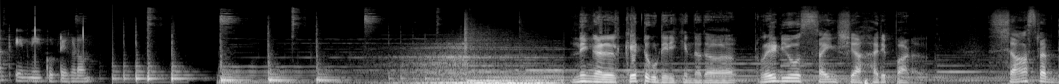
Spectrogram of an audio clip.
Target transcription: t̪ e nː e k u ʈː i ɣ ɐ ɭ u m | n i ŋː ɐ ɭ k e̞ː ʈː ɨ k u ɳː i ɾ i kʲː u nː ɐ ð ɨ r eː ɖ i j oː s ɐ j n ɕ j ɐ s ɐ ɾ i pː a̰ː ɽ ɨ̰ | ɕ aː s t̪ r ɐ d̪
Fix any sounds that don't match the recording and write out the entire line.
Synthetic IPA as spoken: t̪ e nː i k u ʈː i ɣ ɐ ɭ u m | n i ŋː ɐ ɭ k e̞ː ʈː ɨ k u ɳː i ɾ i kʲː u nː ɐ ð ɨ r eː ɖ i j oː s ɐ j n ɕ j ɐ h ɐ ɾ i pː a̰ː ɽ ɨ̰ | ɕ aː s t̪ r ɐ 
